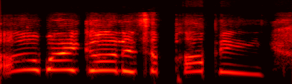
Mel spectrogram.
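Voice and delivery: high-pitched mock squeal of delight; acted, over-the-top puppy adoration; gushing excitement. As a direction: squeal as if you've spotted a puppy. Imagined gushing reaction to a puppy.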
